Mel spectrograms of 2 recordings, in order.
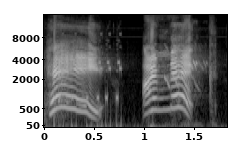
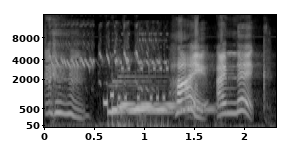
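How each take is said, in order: First: It is said much louder, almost shouted. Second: It is said at a quiet, normal volume.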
